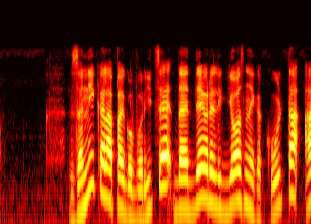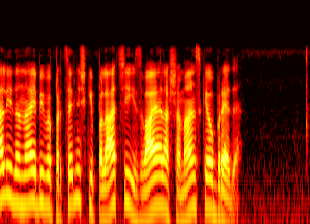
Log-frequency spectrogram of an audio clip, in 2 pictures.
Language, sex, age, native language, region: Slovenian, male, 18-29, Slovenian, Coastal Karst region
